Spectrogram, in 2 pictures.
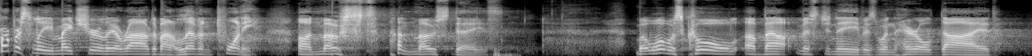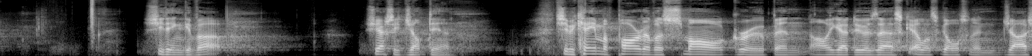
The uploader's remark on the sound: The message recorded live at Covenant.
